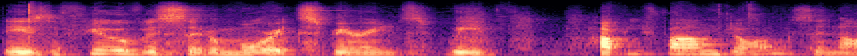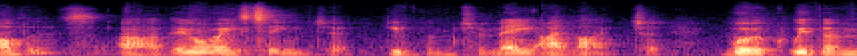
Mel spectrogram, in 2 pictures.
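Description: A woman at a fairly low pitch, fairly bright in tone, with fairly even intonation at a moderate pace

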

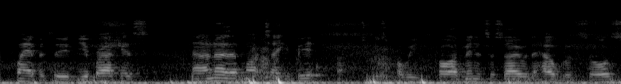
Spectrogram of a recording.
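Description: A man talks at a very fast pace. Loud noise fills the background. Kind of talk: tutorial. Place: street.

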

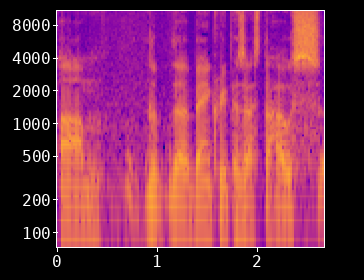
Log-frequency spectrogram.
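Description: The speaker is a man. His pitch sits very deep and low. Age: 40s. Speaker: recovering alcoholic. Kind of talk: testimony. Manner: halting. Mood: somber, reflective. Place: studio. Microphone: lapel.

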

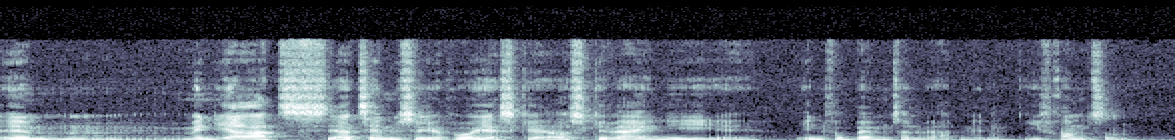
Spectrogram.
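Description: Fairly quick speech with fairly even intonation runs over light background noise. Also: man, fairly low pitch for a man. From Denmark, Aarhus; Denmark. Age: 20s. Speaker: youth badminton coach and former pro player; youth badminton coach. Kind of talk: interview. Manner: halting, many fillers; calm. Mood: calm, friendly. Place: home room. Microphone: phone near.

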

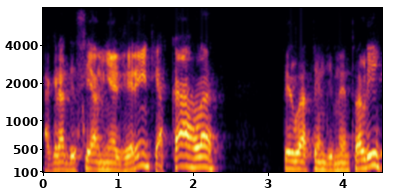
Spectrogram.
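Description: A man's fairly high voice with vocal fry. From Paraná, Brazil (Maringá). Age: 50s. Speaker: local news presenter. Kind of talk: news commentary show.

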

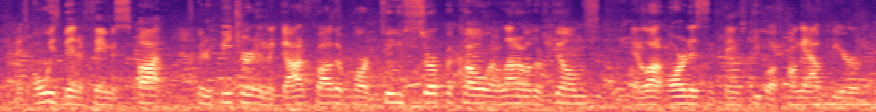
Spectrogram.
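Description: A man with an American accent, fairly even intonation and a fairly quick pace, over loud background noise. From New York City, Greenwich Village; New York City. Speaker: tour guide. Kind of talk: walking tour vlog. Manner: casual. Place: street.

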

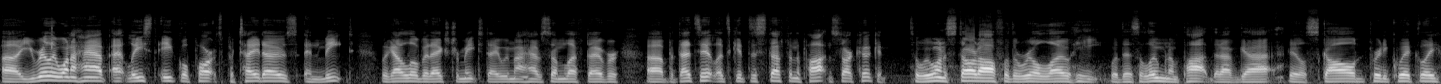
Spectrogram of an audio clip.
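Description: A man with a medium pitch and slightly mellow tone talks at a fairly quick pace, with few pauses and fairly even intonation.

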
